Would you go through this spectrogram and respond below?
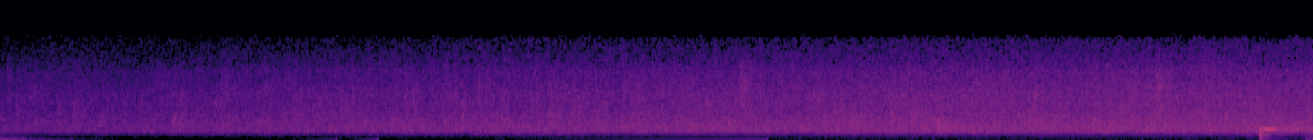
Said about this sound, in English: So much rain and darkness. How could anybody make it out of here? An endless night and an endless downpour.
